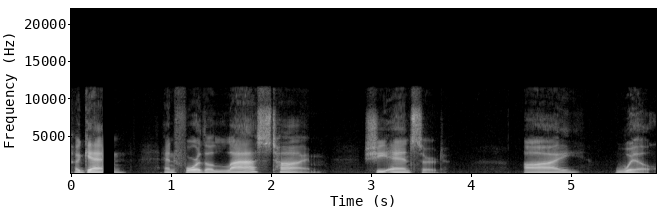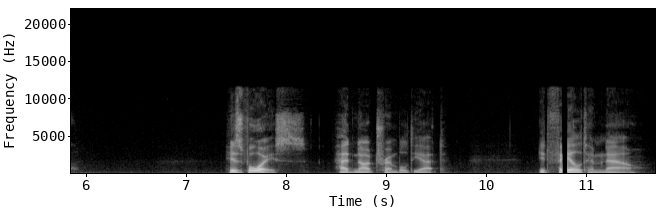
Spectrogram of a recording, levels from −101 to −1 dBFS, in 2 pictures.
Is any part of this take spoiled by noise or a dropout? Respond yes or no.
yes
